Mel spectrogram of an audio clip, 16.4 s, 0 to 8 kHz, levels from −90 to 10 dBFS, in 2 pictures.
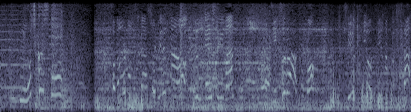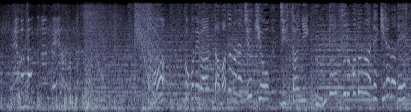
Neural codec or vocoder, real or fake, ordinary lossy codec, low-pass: none; real; Opus, 32 kbps; 7.2 kHz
